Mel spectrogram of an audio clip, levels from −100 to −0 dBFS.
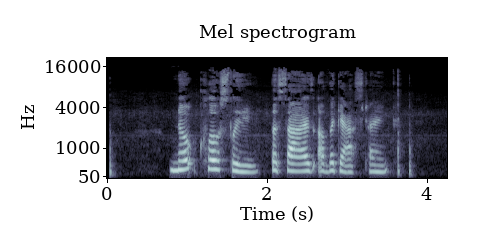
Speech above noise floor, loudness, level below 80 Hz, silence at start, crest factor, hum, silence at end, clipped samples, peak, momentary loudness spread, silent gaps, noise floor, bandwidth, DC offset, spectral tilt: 42 dB; -24 LUFS; -76 dBFS; 0.05 s; 20 dB; none; 0.45 s; under 0.1%; -4 dBFS; 11 LU; none; -66 dBFS; 15.5 kHz; under 0.1%; -4 dB/octave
